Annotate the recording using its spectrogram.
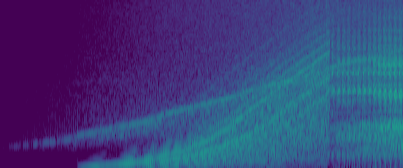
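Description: Electronic music riser: a synthesized sweep that climbs smoothly and steadily in pitch, with a low rumble under it, starting faint and growing louder toward the end.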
